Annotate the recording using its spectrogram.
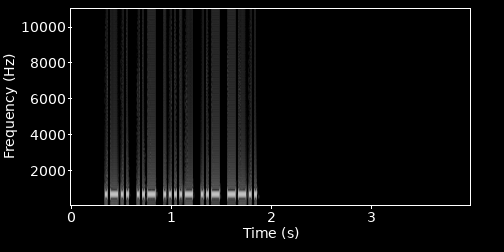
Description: Morse code, heard as a keyed tone, about 46 wpm, 700 Hz. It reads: LU4UZ
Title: DXCC-100 Call Signs - 5 Characters - Repeated 2x - 45wpm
